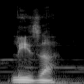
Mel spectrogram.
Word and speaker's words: Liisa: And not going to lie, you're the first person who pronounced my name the right way. Liisa. Uh, this comes with a Finnish accent.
